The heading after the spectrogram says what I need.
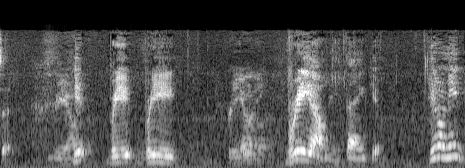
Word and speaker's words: Brioni: You don't need Baroni, yeah. I can't even pronounce it. Brioni, thank you.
